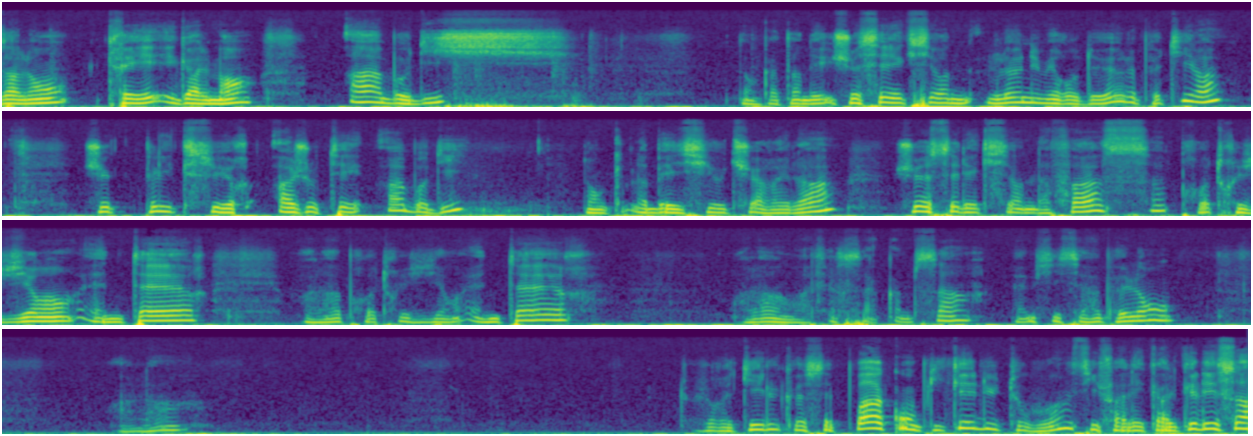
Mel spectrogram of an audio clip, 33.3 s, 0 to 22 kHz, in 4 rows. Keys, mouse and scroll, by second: 3.0-4.3 drag, 5.1 click, 6.4 click, 10.7 click, 13.2 click, 14.4 click, 15.8 click, 17.1 Return, 18.5 click, 19.7 click, 20.4 Return, 21.1 click, 22.3 click, 22.9 Return, 23.9 click, 25.1 click, 26.0 Return, 26.3-26.8 drag, 27.0 click, 28.0 click, 28.9 Return, 30.0 click, 31.2 click, 31.9 Return, 32.2-32.8 drag, 33.1 click.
